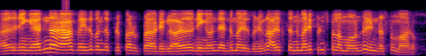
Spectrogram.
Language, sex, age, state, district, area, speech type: Tamil, male, 60+, Tamil Nadu, Dharmapuri, rural, conversation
